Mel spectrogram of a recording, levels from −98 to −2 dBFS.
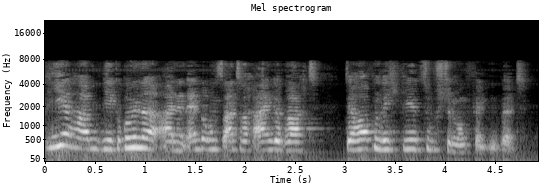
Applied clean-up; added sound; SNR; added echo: neural separator model SepFormer DNS4.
